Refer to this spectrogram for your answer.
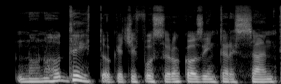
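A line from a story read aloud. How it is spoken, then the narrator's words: Murmured. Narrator (Italian): mormorò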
